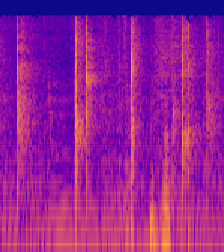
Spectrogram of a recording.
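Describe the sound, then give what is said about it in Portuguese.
Several sharp, scattered handclaps from a few people, irregular and uneven in timing, mixed in with voices talking. “Vocês nem sabem por que vocês estão batendo palma.”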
